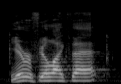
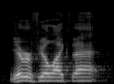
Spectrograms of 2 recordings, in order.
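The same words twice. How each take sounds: The two takes are said the same way.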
